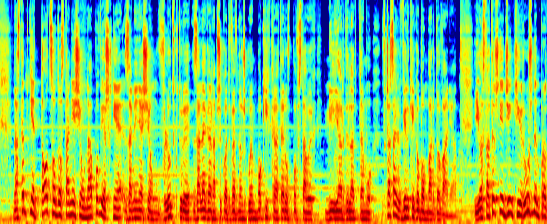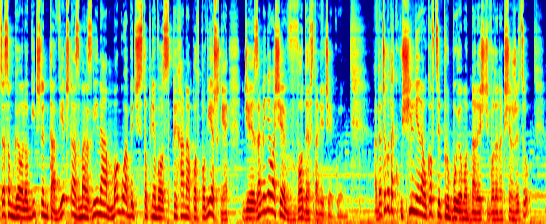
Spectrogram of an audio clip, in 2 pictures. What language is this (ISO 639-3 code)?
pol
